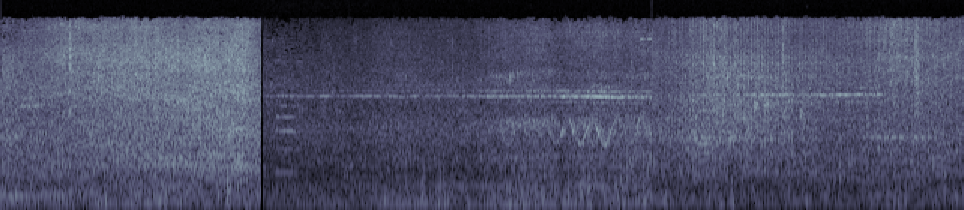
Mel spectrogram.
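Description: An army jeep's engine running as it drives through a shallow stream, with a loud rush of splashing water, cut off abruptly about three and a half seconds in. After that, vehicle engines hum more quietly, and a fast up-and-down siren wail sounds briefly around the middle.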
